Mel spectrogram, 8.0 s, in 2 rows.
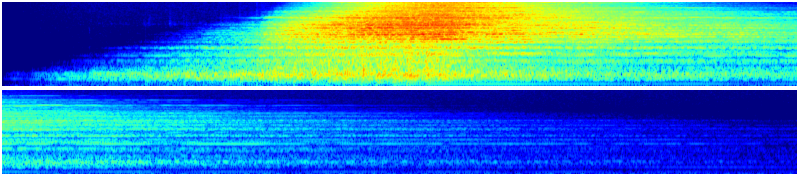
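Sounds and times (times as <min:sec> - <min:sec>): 
percussion cymbal: 0:00.8 - 0:05.9.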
